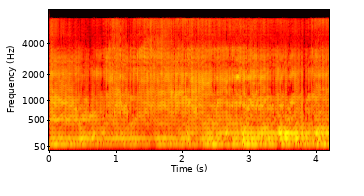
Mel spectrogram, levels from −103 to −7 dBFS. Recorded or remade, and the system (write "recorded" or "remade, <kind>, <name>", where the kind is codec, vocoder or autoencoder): remade, vocoder, BigVGAN v2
